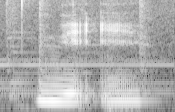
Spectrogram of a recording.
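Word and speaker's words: nie (你): Also, du, nie, dritte Betonung.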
